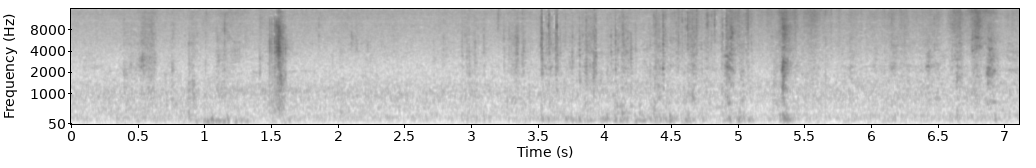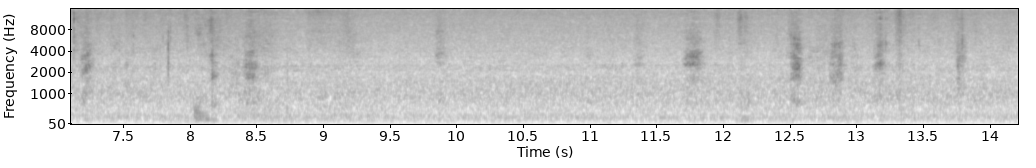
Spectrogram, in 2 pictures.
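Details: A Lhasa Apso at rough-and-tumble play makes soft grumbles, snorts and scuffling noises in quick, uneven bursts.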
